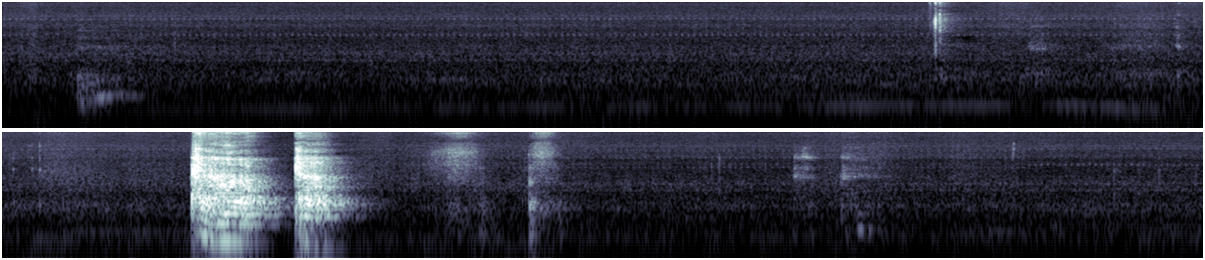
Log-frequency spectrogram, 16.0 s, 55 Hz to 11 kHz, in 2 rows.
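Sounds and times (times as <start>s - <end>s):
man coughing: 9.3s - 10.4s.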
